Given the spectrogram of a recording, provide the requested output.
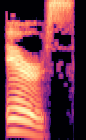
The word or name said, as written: airs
